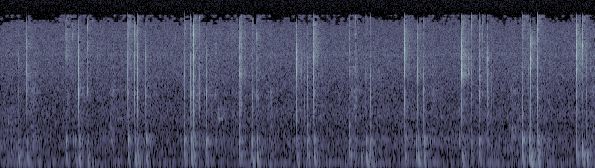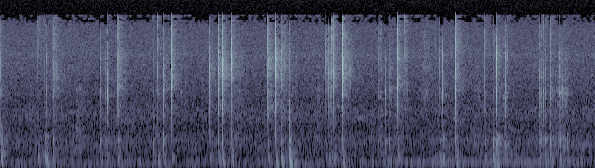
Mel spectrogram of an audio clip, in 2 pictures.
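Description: Long fingernails tap along the gilt-lettered spine of a red cloth hardcover book held on its side. They make a steady, irregular run of quick, dry clicks, each with a soft low thump beneath a crisp tick. The taps stop short with almost no ring.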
